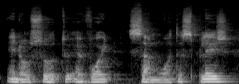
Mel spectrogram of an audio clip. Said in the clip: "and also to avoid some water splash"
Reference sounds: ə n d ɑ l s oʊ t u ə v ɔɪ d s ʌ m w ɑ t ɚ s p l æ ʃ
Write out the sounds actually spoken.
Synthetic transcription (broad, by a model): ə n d ɑ l s oʊ t u ə v ɔɪ d s ʌ m w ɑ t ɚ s p l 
